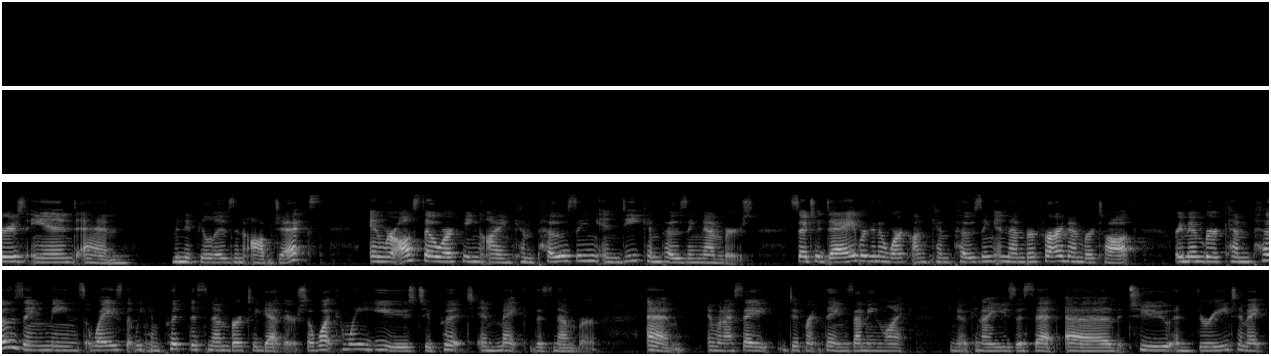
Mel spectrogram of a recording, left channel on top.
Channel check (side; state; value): left; silent; digital silence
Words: and manipulatives and objects. And we're also working on composing and decomposing numbers. So today we're going to work on composing a number for our number talk. Remember, composing means ways that we can put this number together. So what can we use to put and make this number? And when I say different things, I mean like, can I use a set of 2 and 3 to make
